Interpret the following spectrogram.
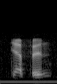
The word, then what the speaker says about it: Stephen: And my name is Stefan, but it's spelled Sierra Tango Echo Papa Hotel Echo November. So, everybody looks at and they go, "Stephen." And I go, "No, Stefan."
